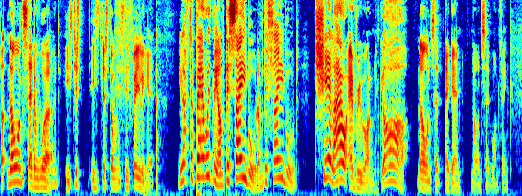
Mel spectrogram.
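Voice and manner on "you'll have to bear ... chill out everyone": put-on agitated, angry outburst, higher and louder. Retelling how a customer at the till started kicking off: imitating an angry customer kicking off. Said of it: "So he started kicking off".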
